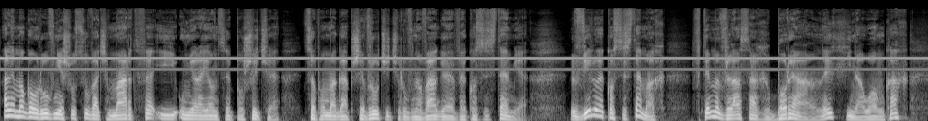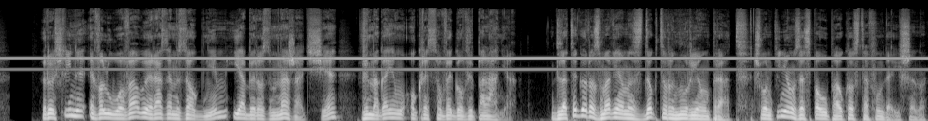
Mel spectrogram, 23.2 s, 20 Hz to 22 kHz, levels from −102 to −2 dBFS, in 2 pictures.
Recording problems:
high-pitched whine; noticeable; throughout; 3 kHz, 10 dB below the speech

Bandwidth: 16.5 kHz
